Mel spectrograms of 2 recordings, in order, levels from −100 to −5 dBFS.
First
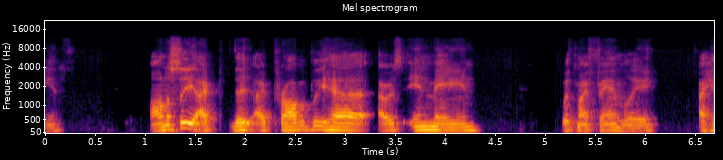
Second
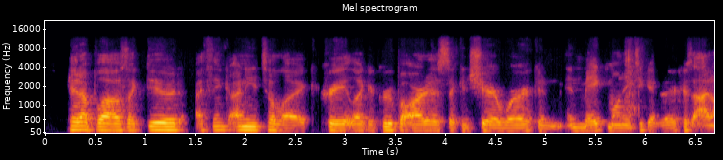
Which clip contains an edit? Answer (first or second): second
